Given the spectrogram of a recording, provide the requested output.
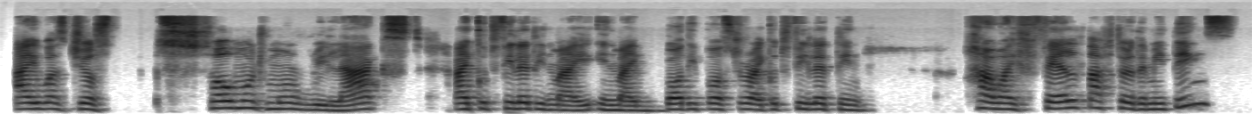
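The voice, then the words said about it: Speaks English with a foreign accent. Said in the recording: “I love your accent.”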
